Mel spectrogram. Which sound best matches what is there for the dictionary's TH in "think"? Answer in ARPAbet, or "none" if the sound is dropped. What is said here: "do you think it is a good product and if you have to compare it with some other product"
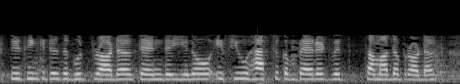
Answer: T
